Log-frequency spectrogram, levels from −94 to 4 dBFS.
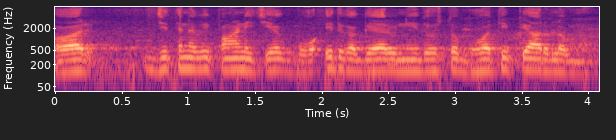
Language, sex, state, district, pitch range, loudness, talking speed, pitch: Garhwali, male, Uttarakhand, Tehri Garhwal, 140-155 Hz, -18 LUFS, 220 wpm, 145 Hz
